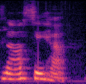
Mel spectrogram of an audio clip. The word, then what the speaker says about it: Naseha: And the name is Naseha. – Naseha. It is beautiful. I just suck. – No, it's a little difficult. Basically Arabic, so it's a little difficult for even for Indians even to pronounce it.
